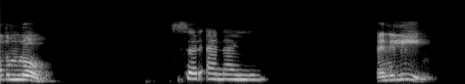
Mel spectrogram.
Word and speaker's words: aniline: एनिलीन, एनाइलिन नहीं बोलते उसे, ठीक है, मतलब प्रोनाउंसिएशन है, तुम शायद जो सही लगे बोलो, बेटा एनिलीन बोलते हैं इन जनरल, जैसे ठीक है।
